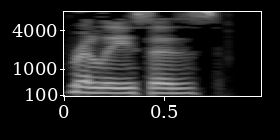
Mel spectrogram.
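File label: "releases", British English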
